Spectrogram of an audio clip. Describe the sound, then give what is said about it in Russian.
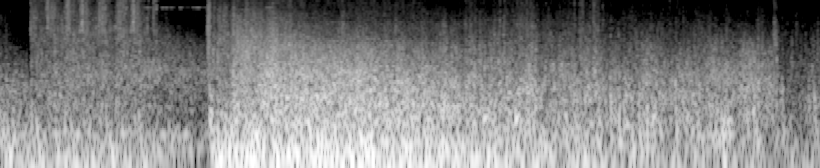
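Dense video-game battle noise: rapid overlapping gunfire and booming explosions, loud and continuous, swelling into a heavier barrage partway through with no voices. “Тут, тут война.”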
